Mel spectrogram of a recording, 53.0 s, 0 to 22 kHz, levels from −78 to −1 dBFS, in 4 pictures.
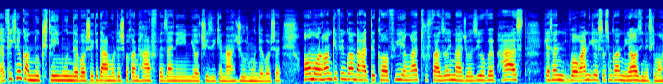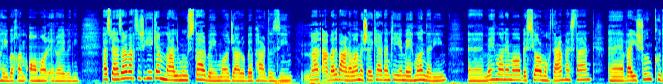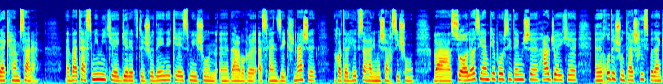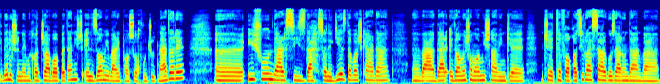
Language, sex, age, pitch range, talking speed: Persian, female, 20-39, 185-225 Hz, 155 wpm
